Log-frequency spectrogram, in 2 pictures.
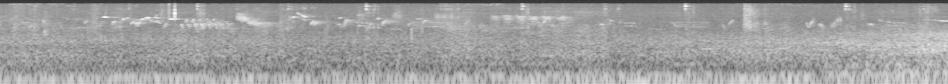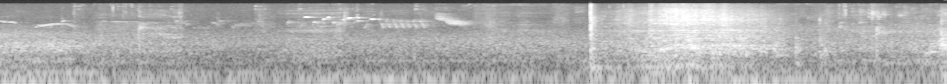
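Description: Outdoor garden ambience: a steady low hum of distant traffic that swells a little past the middle, with small birds chirping now and then. Near the end a click and a short rushing scrape as the aluminium greenhouse door is opened.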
